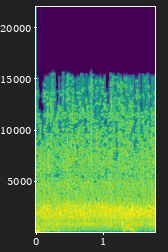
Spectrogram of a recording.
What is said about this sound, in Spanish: ¿Cuántos pueden decir amén? O sea que puedes dar un aplauso al Señor.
